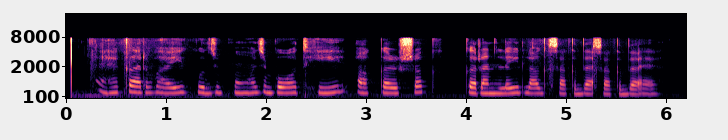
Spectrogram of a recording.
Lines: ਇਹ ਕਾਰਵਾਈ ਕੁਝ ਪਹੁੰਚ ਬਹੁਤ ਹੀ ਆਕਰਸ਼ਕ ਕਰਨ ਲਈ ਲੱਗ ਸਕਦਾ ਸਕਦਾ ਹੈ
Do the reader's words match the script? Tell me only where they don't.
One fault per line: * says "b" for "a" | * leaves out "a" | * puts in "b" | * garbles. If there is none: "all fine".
all fine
